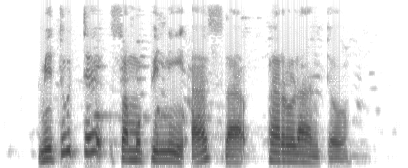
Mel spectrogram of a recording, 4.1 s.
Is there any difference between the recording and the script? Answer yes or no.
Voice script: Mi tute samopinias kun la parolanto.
yes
